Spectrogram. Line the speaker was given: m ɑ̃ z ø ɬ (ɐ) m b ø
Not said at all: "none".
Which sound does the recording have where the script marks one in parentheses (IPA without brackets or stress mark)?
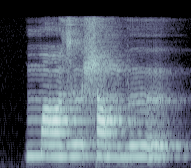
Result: ɑ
